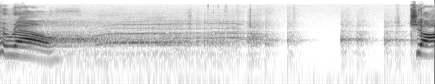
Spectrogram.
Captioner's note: applause & Cheers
